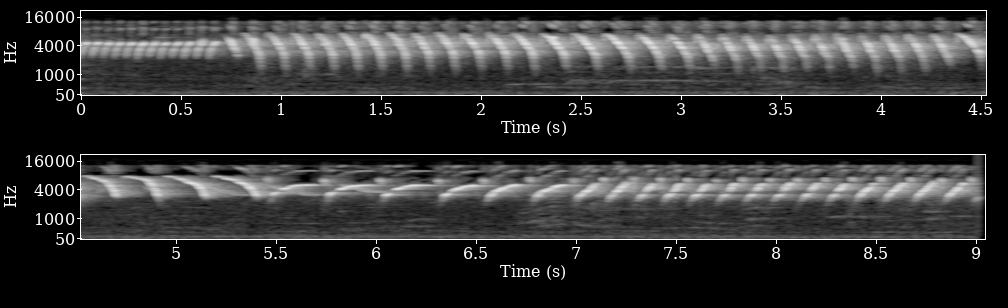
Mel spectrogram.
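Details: Canary song for training other birds: a short steady tone, then a long rapid trill of repeated notes, shifting into varied downslurred whistles and quick rolls.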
